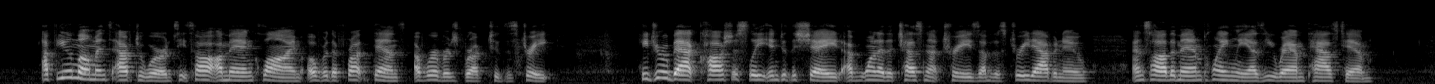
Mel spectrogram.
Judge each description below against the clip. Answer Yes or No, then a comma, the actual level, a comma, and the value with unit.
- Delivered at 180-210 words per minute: Yes, average, 190 wpm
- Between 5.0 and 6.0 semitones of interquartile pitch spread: No, average, 3.7 semitones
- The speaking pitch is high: Yes, high, 195 Hz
